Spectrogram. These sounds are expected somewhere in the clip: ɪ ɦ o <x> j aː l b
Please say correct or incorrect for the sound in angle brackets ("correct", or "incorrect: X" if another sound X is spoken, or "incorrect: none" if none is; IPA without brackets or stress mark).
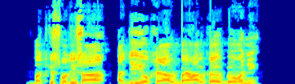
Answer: correct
